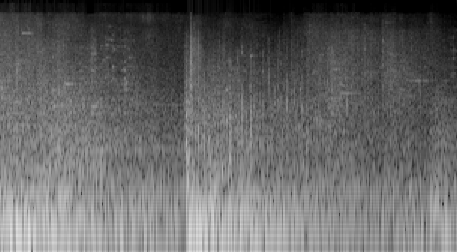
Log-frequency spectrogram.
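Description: Incendio fire spell cast in Hogwarts Legacy, a sharp whooshing burst of flame erupting mid-clip over a steady roaring, crackling fire bed, loud and full.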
